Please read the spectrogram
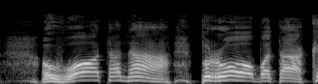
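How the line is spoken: Shouted. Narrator (Russian): крикнул голос

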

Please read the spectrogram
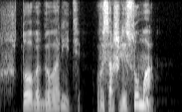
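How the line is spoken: Whisper. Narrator (Russian): Он прошептал

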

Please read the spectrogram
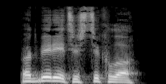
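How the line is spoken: Sharp. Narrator (Russian): резко сказал он

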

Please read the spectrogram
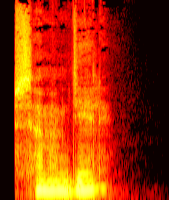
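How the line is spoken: Whisper. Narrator (Russian): прошептала Валентина

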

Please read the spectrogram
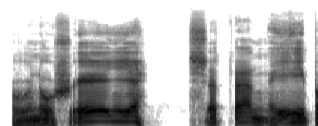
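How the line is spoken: Hoarse, wounded man. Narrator (Russian): повторил раненый сиплым голосом

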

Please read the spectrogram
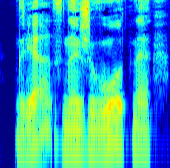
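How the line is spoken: Grumbling. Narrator (Russian): опять проворчала она

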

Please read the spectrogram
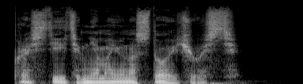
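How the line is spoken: Soft, gentle. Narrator (Russian): мягко продолжал Вильфор

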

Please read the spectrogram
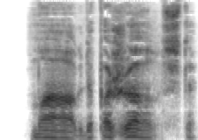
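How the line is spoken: Drawn-out plea. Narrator (Russian): протянул Кречмар

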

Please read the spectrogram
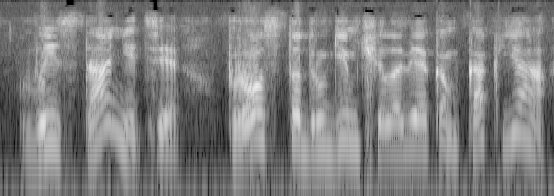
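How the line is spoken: Shouting. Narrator (Russian): кричал Пнин

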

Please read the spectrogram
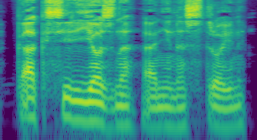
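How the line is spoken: Pleased, with deep sigh. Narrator (Russian): Обрадованный этой сценой, Самгин сказал, глубоко вздохнув

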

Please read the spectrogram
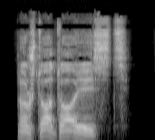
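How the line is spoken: Angry reply. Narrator (Russian): сердито откликнулся Дронов

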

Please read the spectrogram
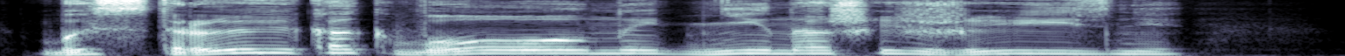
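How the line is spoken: Soft uneasy singing. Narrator (Russian): томимые неясным предчувствием, они тихонько затянули

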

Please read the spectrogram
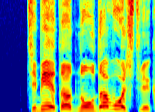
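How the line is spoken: Shouting. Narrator (Russian): кричал Ральф

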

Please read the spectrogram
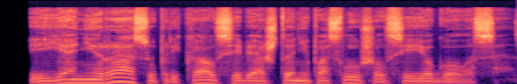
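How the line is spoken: Calm. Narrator (Russian): спокойно отвечал Диксмир

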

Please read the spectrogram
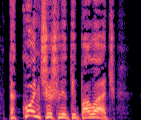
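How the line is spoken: Shouted. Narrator (Russian): крикнул Д'Артаньян

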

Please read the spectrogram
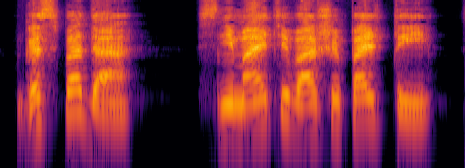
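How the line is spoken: Stern footman. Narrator (Russian): сказал строго лакей

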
